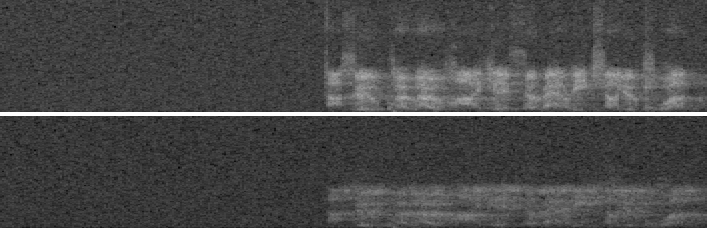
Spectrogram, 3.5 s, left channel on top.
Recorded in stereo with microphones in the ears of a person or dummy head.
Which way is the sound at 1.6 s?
70° left (ahead or behind).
